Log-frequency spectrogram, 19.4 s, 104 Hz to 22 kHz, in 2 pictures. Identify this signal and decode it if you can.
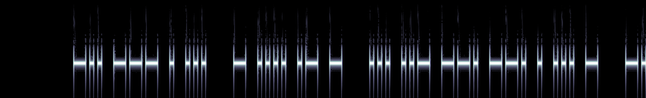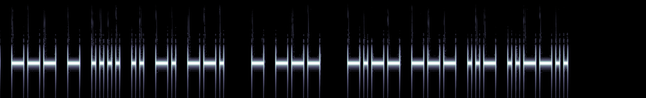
Morse code, heard as a keyed tone, about 20 wpm, 700 Hz. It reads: DOES THAT SUGGEST NOTHING TO YOU?
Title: Sentences from Top 1300 Words 20wpm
